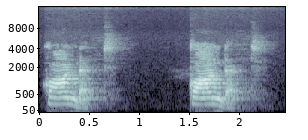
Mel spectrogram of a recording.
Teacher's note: the first one is a noun when the emphasis is more on the beginning the second one is a verb since emphasis is given on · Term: stress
